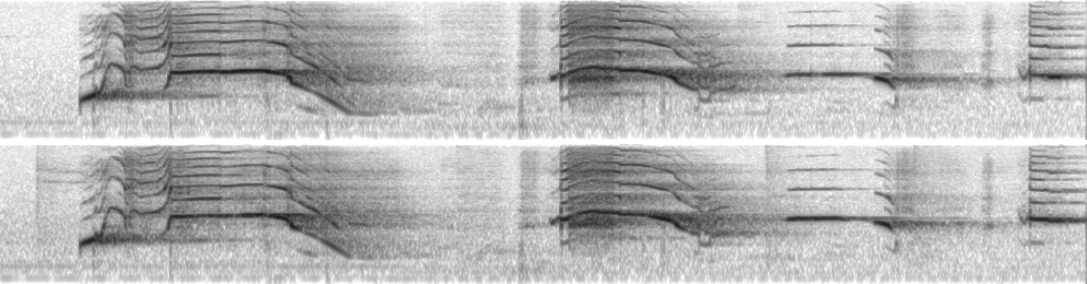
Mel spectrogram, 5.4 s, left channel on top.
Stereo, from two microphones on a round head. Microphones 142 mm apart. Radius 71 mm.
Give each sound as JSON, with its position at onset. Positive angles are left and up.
{"t": 0.4, "sound": "a baby crying", "side_deg": 10, "distance_m": 0.6}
